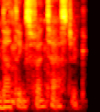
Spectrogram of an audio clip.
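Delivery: dour, gloomy, glum tone. Answering a character's "Fantastic" in character: dour, gloomy tone. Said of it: "You are quite dour today".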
